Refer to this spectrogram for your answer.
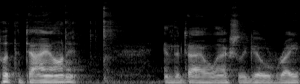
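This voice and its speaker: A man with a relaxed tone speaks in a very deep, low voice that is somewhat breathy, his intonation fairly even. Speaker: tie-dye artist. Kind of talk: tutorial talk to camera. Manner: casual, relaxed.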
